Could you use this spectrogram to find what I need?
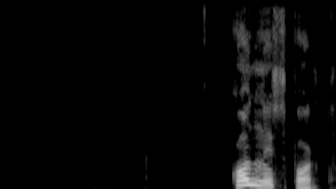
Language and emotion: Russian, positive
